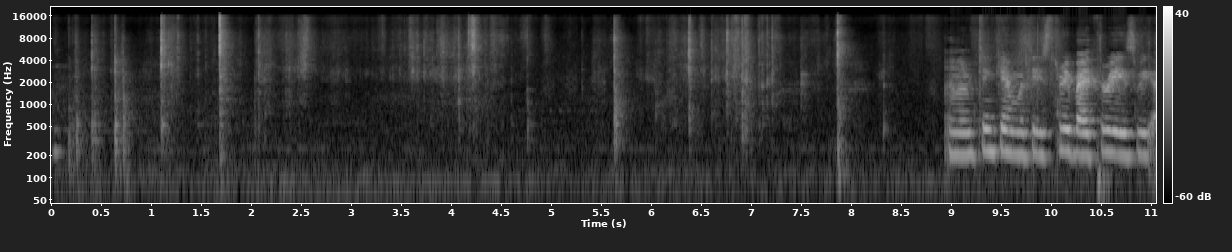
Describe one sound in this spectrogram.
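Plastic sheets and paper rustle and tap softly against a table.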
